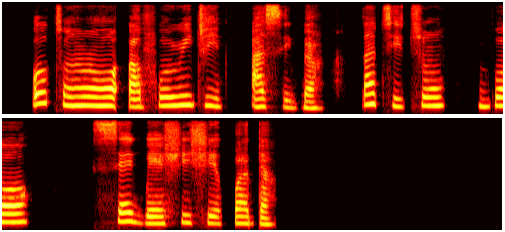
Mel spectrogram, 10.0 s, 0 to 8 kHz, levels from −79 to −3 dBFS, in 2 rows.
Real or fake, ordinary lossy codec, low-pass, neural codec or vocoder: fake; none; 7.2 kHz; codec, 24 kHz, 1 kbps, SNAC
